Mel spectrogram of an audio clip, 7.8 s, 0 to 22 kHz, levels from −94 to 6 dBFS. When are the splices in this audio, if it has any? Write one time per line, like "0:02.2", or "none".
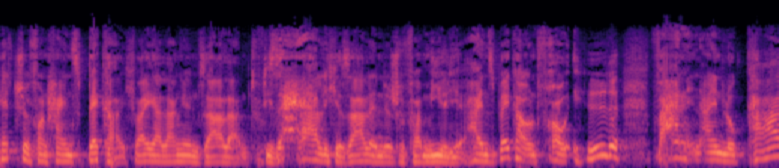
0:02.6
